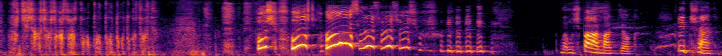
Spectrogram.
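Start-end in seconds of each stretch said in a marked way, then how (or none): 0.1-6.1 unvoiced hoş-hoş shooing, slowing to a laugh; hissed shoo. Real, not acted. Owner hissing to break up the cats. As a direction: hiss the cats apart.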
